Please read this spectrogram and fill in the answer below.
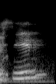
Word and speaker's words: cuisine: cuisine, La cuisine. la cuisine. ¿sí? La N final suena. La cuisine. La cuisine. Bien. Eso que vos pronunciás al final es la N, ¿sí?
